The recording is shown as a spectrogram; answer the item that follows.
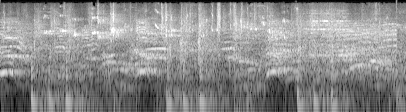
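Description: Handball game sounds in an arena: the ball bouncing on the court, shoe squeaks from the players, and crowd voices in the hall.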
